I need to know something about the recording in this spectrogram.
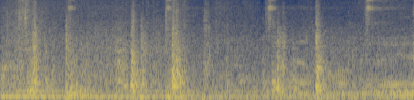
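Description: Several irregular clicks and knocks from a car's driver door being handled and pulled open.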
